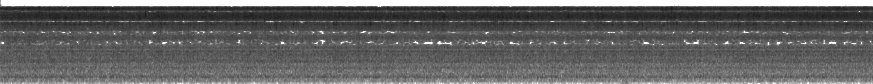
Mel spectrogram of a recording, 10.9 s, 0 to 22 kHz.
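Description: Steady rush of water spraying into the detergent drawer of a Bosch WFO2467GB washing machine as it fills.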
